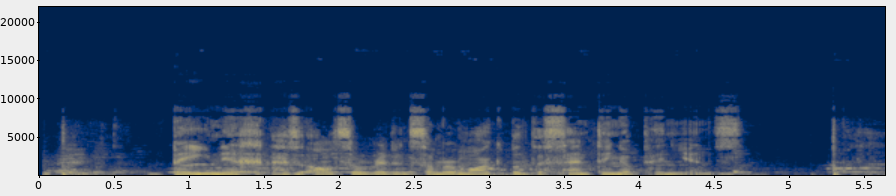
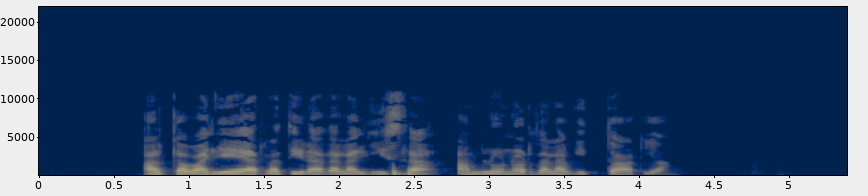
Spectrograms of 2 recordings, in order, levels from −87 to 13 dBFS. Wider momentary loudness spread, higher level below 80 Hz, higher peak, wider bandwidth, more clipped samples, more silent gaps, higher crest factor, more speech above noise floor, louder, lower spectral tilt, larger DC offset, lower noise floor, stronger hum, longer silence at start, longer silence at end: first, 14 LU vs 10 LU; first, -60 dBFS vs -70 dBFS; first, -4 dBFS vs -10 dBFS; second, 9.4 kHz vs 11 kHz; neither; neither; about the same, 16 dB vs 18 dB; second, 32 dB vs 56 dB; first, -19 LUFS vs -27 LUFS; second, -4 dB/octave vs -5.5 dB/octave; neither; second, -50 dBFS vs -82 dBFS; neither; second, 0.05 s vs 0.7 s; second, 0 s vs 1.2 s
